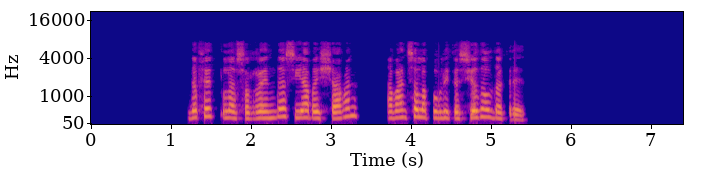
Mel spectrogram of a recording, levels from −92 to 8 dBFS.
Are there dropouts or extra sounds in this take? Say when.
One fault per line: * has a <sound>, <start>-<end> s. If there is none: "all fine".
all fine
